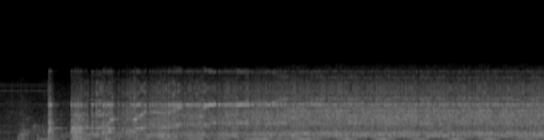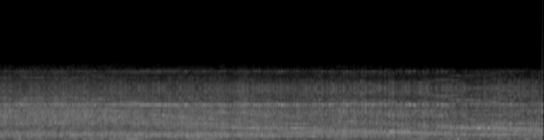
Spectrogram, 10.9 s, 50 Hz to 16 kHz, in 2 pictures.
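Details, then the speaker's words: Circular skill saw run from a 3000 W modified sine wave inverter on 12 V DC: motor hums up slowly and unevenly, pitch climbing sluggishly into a rough buzzy run; poor start compared with pure sine wave inverter. "you can hear it really doesn't start very well if this was like a computer or a laptop you could wreck it"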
